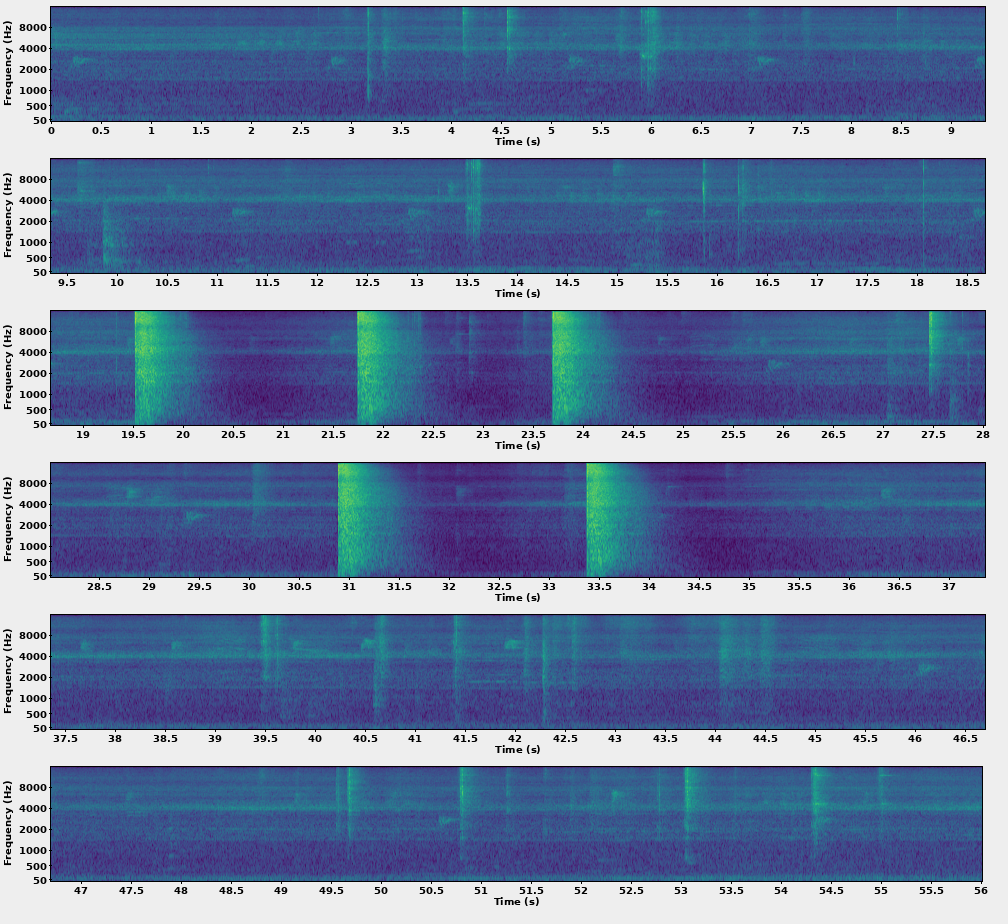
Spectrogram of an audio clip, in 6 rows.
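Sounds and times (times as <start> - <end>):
loud gunshots: 19.5 - 20.3, 21.8 - 22.6, 23.7 - 24.6, 30.9 - 31.8, 33.4 - 34.3.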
